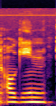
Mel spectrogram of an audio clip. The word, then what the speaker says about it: Holguín: He was born on October 10th in 1954 in Holguín, Cuba. I looked up how to pronounce it, and that's what it said, so I'm just going off that.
